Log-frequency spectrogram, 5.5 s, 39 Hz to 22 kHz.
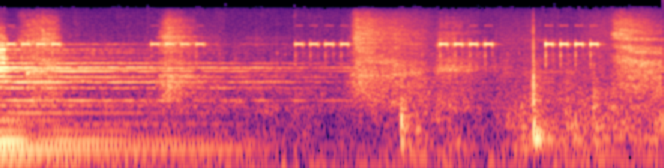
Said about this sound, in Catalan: Apaga el despertador del mòbil, que marca les 7:30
